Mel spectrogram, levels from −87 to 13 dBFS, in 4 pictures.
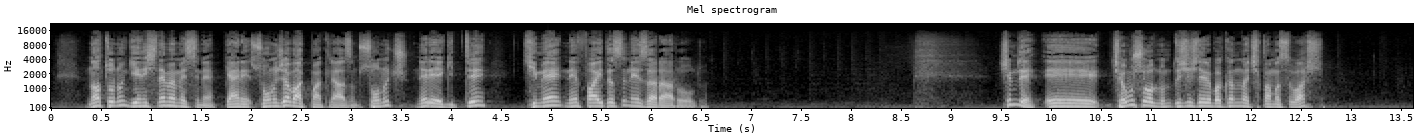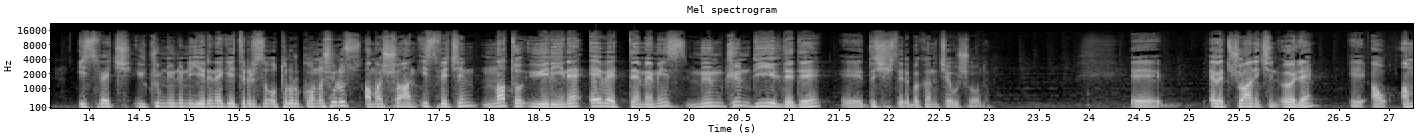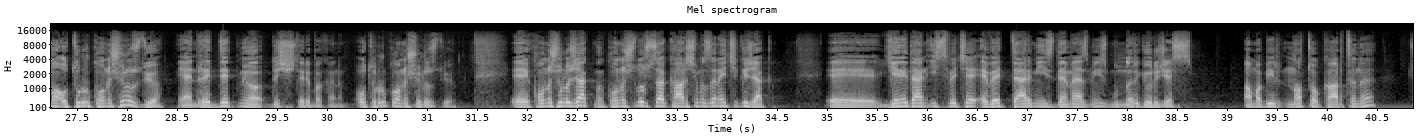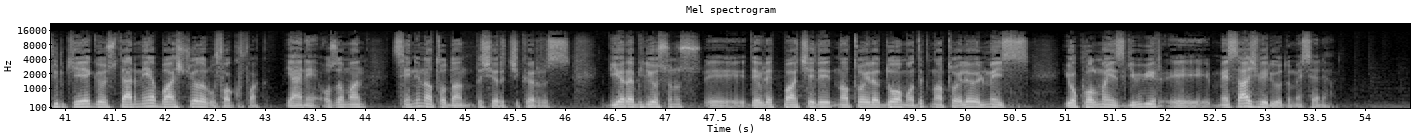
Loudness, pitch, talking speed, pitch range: -14 LUFS, 120 Hz, 125 wpm, 100-145 Hz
